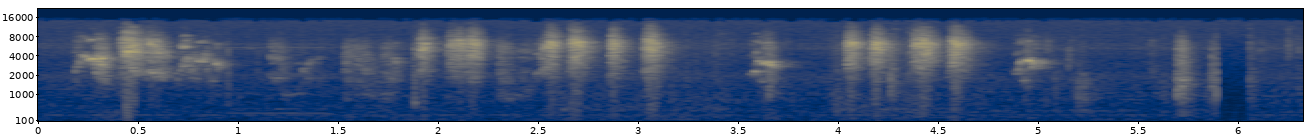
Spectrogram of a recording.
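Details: Wild sparrow living in a home from autumn 2006 until it left in summer 2007; a busy, almost continuous run of harsh, squawky high chirps, several per second, with a brief click near the end.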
